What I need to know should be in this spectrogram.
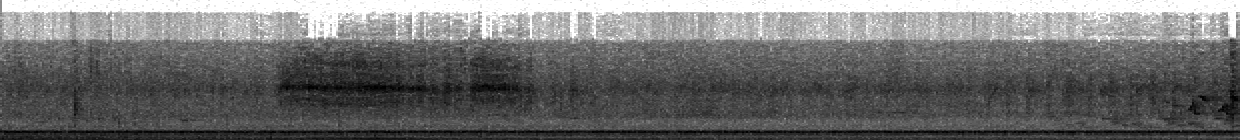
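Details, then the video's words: Male cicadas in their millions call for mates, their continuous even buzzing drone filling the air beneath a low steady hum, with a faint high whistle now and then. "The Sound of The Cicada"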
